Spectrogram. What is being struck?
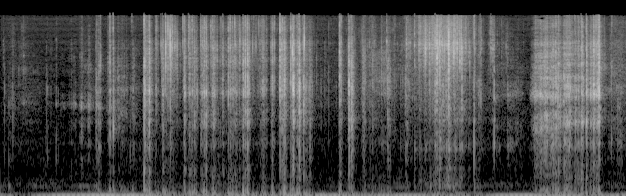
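Bar of soap shaved with a knife.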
